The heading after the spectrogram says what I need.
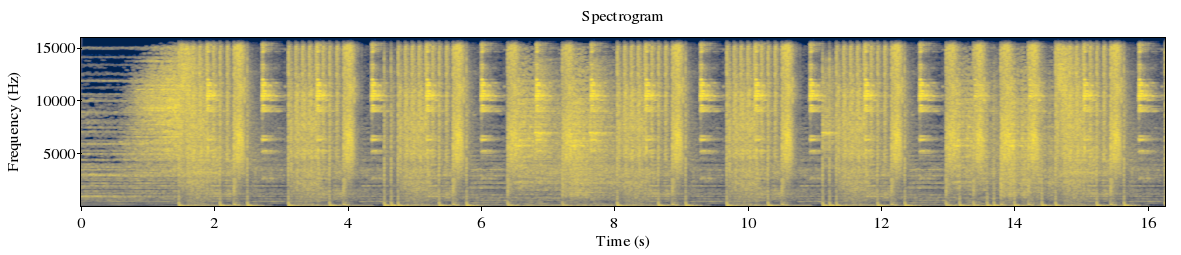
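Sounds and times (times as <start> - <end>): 
German rap drum kit: 1.5 - 16.2.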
